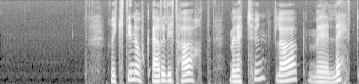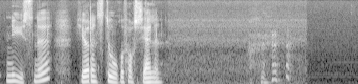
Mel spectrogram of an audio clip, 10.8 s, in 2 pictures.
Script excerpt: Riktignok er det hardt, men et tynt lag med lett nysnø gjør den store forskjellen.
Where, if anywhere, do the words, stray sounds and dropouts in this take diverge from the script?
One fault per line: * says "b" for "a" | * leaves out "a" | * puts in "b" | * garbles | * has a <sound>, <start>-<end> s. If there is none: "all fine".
* puts in "litt"
* has a laugh, 9.1-9.8 s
